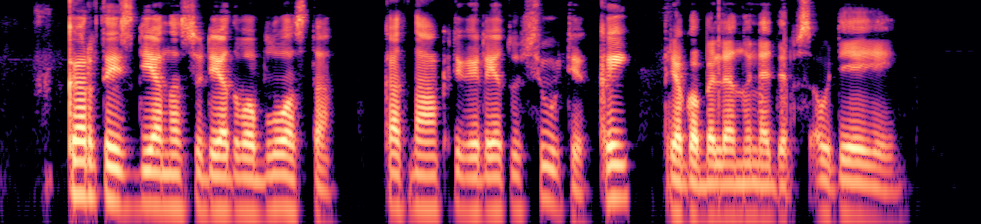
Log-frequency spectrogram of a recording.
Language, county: Lithuanian, Vilnius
